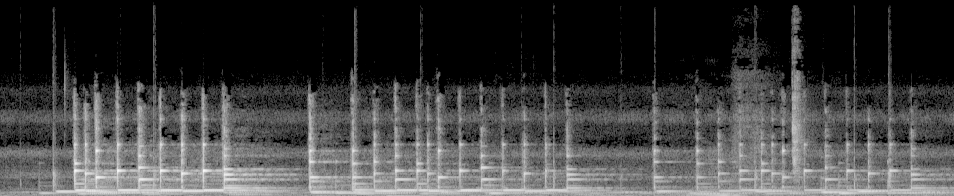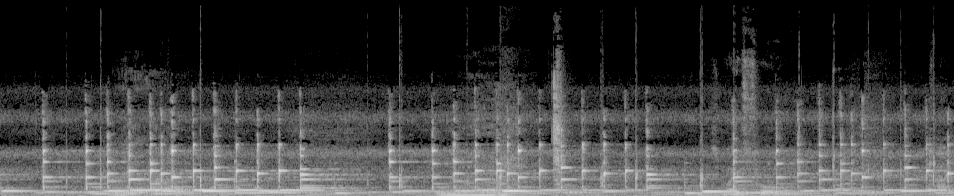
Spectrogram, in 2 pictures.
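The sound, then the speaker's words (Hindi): A melodic phone ringtone of an incoming call plays continuously, a bright looping tune of quick electronic notes repeating in phrases, clear with no one speaking over it. “this the time आप किसी को फ़ोन करते हो”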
